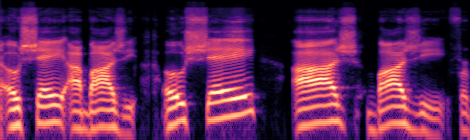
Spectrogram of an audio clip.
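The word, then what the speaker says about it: Agbaji: O'Shea Ajbaji for pronunciation.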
